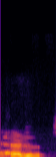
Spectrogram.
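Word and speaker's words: Huerter: He can become a Kevin Herder. Am I pronouncing it right? – Yeah.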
